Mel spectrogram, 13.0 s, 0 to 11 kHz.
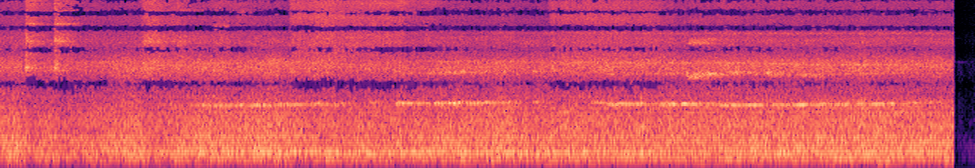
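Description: SEPTA push-pull train of Comet coaches and an ACS-64 electric locomotive rolling past along the platform, a steady rumble of wheels on rail with a faint high squeal through the middle. The sound stops abruptly near the end.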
